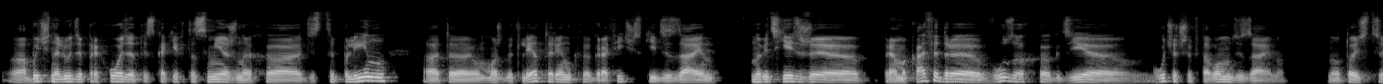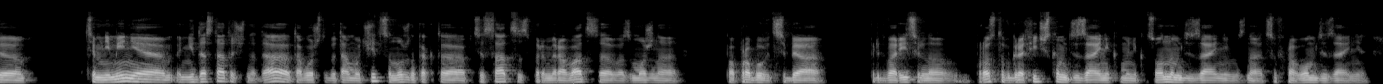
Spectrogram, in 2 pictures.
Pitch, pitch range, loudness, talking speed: 105 Hz, 100-120 Hz, -22 LUFS, 120 wpm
